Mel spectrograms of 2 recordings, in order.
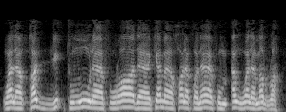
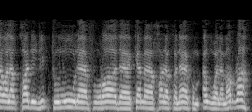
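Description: First: ولقد جئتمونا merged as "walaqajji'tumuna"; slow recitation, ولقد fused into جئتمونا with double j; idgham. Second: Said in the usual way. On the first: Shown as a demonstration. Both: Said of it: "أدغم الدوري الدال في الجيم".

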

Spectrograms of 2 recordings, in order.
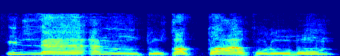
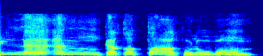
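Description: First: تقطع with "u" on the ta, "tuqatta'a"; damma on ta. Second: Said in the usual way. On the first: Shown as a demonstration. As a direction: recite تقطع slowly as passive "tuqatta'a". (تقطع بضم التاء) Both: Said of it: "قرأ الدوري بضم التاء هكذا".

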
